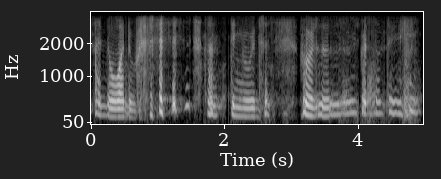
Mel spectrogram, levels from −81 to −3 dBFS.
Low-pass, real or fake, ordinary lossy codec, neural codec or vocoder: 3.6 kHz; fake; none; vocoder, 22.05 kHz, 80 mel bands, WaveNeXt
